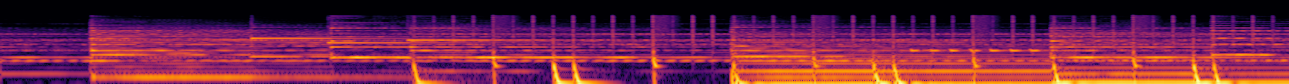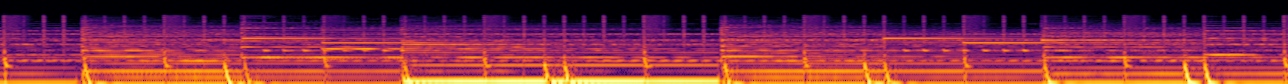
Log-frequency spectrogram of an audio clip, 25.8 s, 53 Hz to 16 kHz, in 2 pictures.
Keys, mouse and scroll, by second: 0.2 click, 2.0 click, 3.4 click, 3.8 click, 6.0 click, 6.5-7.4 scroll down 1, 7.4-8.2 scroll up 2, 8.2 click, 10.1 click, 11.4 scroll down 2, 11.9 middle click, 13.2 click, 14.4 click, 19.7 click, 20.4 click, 21.9 click, 23.8 click, 24.9 click.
